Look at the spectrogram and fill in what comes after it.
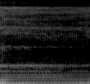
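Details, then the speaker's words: Steady low motor hum with a faint rattle from a newly unboxed nebulizer compressor, switched on and running without mask or medication; nebulizer compressor running. "Okay so nafi-feel ko man na lumalabas yung hangin dito so meaning it functions"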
